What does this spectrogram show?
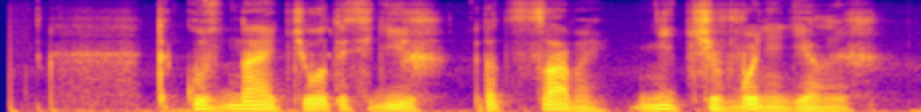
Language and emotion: Russian, angry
